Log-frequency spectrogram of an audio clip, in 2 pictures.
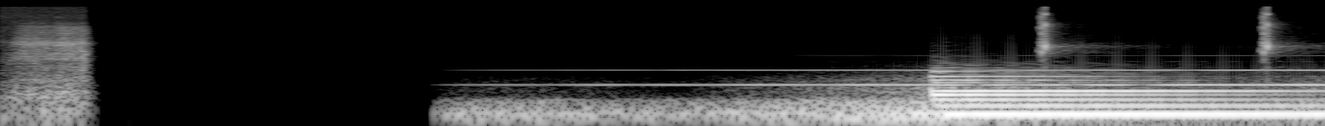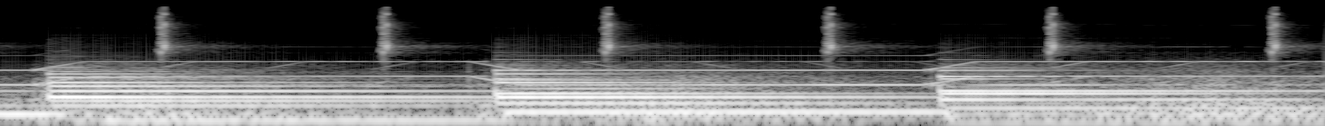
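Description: A recorded song's instrumental intro: after a short pause, a low drone swells into loud sustained chords that shift every few seconds, with steady, crisp high percussive ticks keeping time. No voices.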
